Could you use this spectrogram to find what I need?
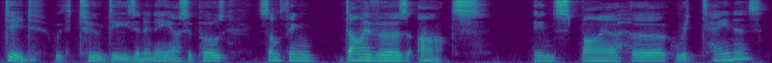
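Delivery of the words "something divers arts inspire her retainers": words spelled out slowly; reading worn letters aloud; slow deciphering. Acted. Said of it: "tried to decipher".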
